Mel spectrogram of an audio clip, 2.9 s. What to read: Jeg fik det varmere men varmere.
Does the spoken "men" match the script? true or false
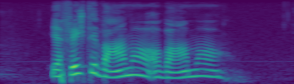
false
